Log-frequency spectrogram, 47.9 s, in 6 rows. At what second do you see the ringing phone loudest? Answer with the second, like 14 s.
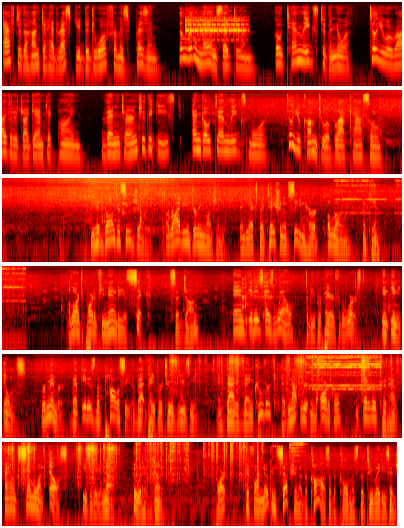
4 s.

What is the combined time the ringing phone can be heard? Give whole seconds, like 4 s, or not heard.
5 s.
